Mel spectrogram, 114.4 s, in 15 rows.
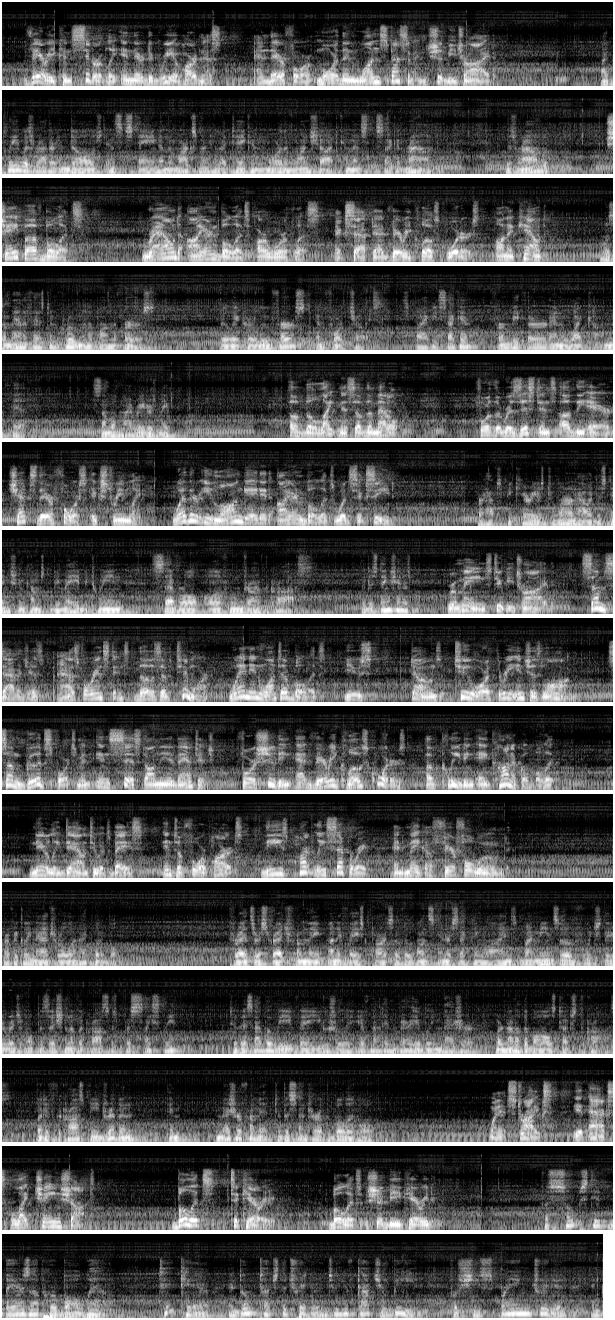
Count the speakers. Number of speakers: two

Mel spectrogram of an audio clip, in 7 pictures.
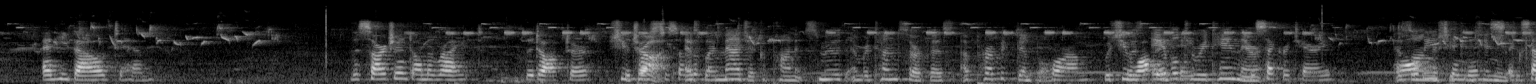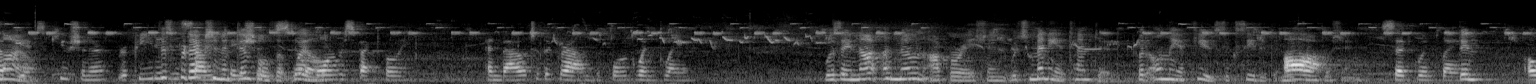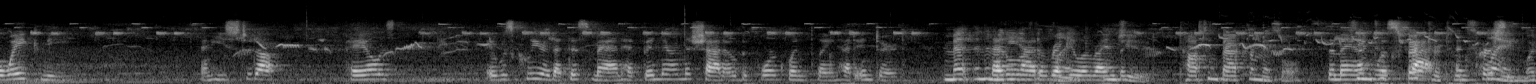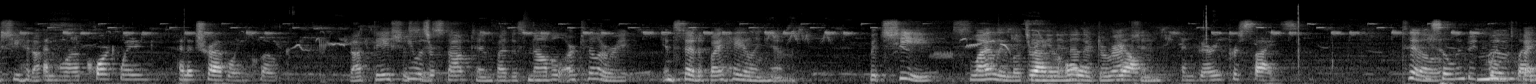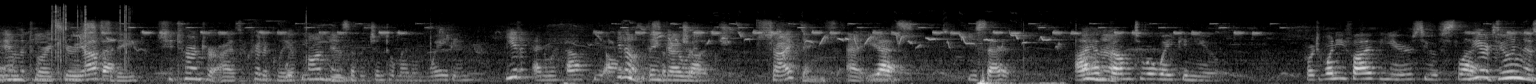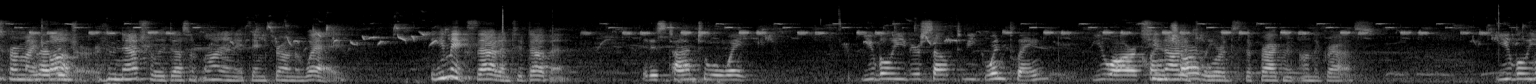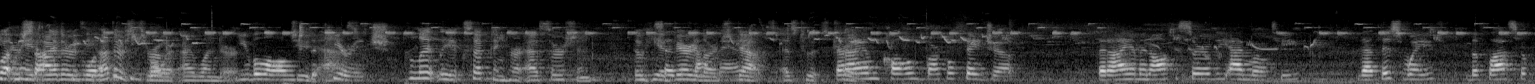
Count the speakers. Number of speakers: two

